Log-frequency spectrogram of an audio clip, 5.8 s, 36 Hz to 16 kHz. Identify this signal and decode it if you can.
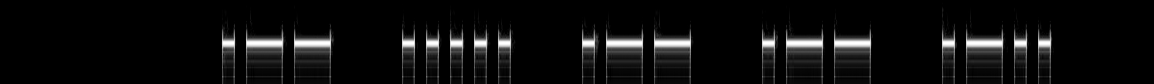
Morse code, heard as a keyed tone, about 20 wpm, spaced as for 14 wpm, 700 Hz. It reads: W5WWL
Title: 154 Lesson 25g - Letter p - Call Signs 20wpm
